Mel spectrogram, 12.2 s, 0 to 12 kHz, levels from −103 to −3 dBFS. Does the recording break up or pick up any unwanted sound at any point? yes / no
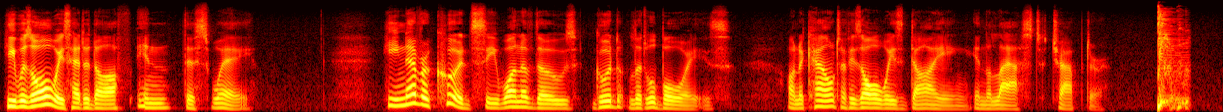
yes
